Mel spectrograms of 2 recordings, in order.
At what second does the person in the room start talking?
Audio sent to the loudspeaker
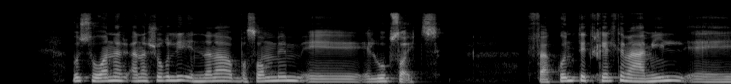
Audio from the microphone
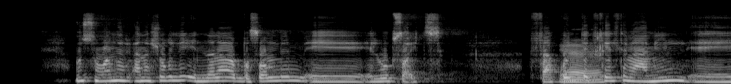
5.6 s

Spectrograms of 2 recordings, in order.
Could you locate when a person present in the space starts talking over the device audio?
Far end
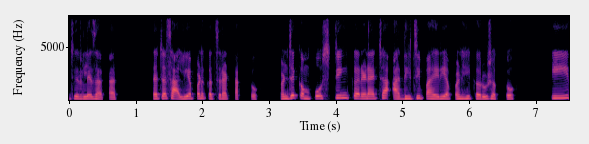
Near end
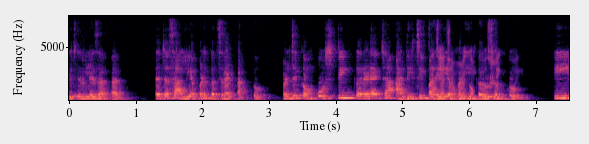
5.4 s

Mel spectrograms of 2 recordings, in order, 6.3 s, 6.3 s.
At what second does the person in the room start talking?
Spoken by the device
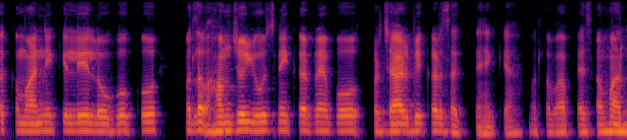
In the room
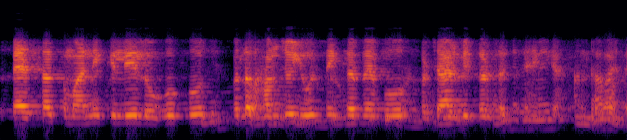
2.0 s

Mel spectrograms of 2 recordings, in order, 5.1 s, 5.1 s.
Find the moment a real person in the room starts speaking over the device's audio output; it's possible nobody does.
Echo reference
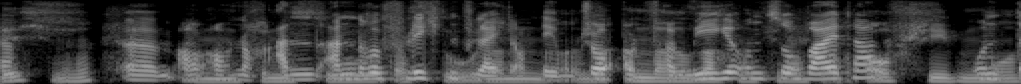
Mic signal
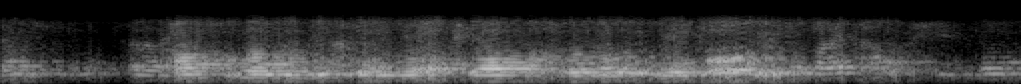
0.8 s

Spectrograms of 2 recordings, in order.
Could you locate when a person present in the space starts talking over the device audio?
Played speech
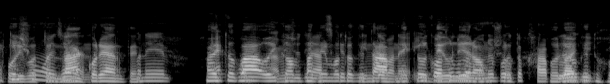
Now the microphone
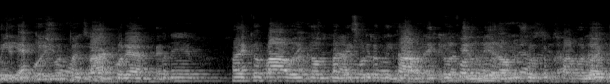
3.2 s

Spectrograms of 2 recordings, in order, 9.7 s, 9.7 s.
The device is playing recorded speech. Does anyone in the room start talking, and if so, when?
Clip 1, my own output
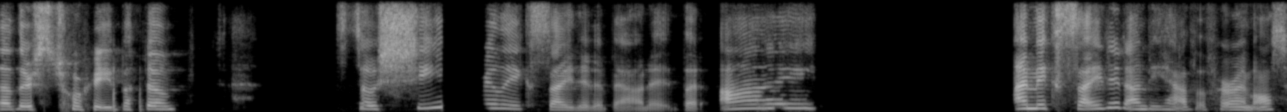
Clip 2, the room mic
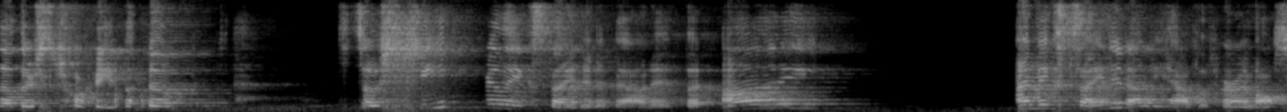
none

